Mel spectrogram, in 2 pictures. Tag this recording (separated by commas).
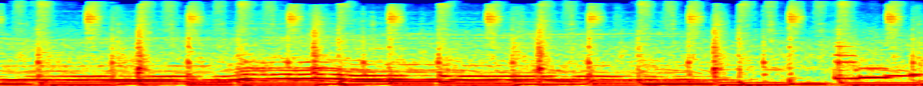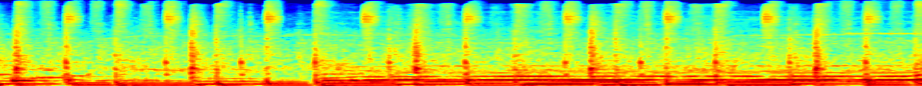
Music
